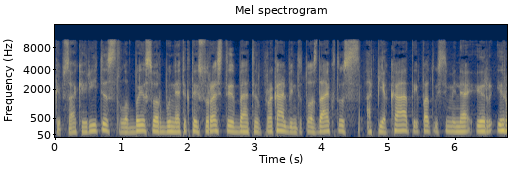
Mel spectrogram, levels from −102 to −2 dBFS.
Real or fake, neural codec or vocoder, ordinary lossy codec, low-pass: real; none; MP3, 64 kbps; 9.9 kHz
